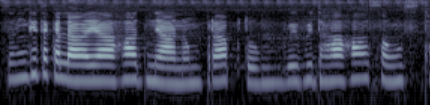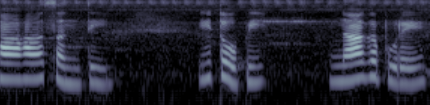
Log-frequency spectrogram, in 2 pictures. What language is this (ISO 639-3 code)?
san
